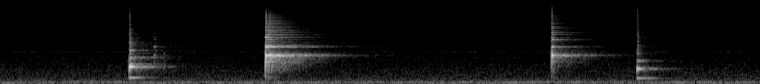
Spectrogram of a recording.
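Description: Kotsuzumi shoulder drums struck four times in a slow, sparse rhythm. Two of the strokes are lower and rounder in tone, and two are sharp and bright with a short ring. The second stroke is the loudest.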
